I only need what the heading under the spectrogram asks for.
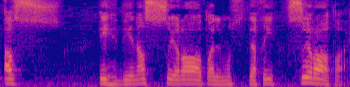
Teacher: عند الصاد تجده يضم ويزم شفتيه إلى الأمام، لا أدري لماذا، وهذا موجود، وبعض الناس يظنه من حسن التلاوة وينبه عليه ويتعمده ويعتبره هو الصواب في نطق الصاد. · Term: استعمال الشفتين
